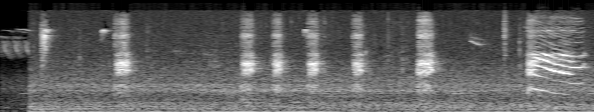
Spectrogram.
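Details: A grey squirrel in the UK gives harsh, rasping barks in short repeated bursts as an alarm call. Such calls often come from high up in trees.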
